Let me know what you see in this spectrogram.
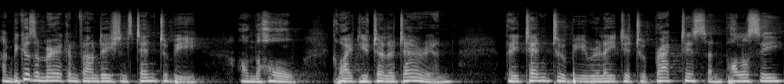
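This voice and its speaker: Somewhat breathy and fairly high-pitched, a man speaks at a fairly quick pace with ordinary pitch variation. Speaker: academic panelist. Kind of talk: conference presentation.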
